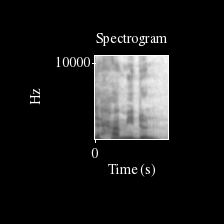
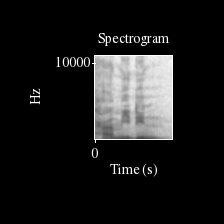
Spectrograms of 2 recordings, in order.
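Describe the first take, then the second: First: The word ends with the vowel u and n. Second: The word ends with the vowel i and n. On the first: The speaker calls it right. "dibaca hamidun" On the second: The speaker calls it wrong. "bukan fihi hamidin"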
